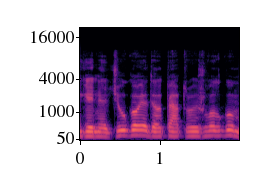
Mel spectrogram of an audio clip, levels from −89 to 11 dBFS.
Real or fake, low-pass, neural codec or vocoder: fake; 10.8 kHz; codec, 44.1 kHz, 7.8 kbps, Pupu-Codec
